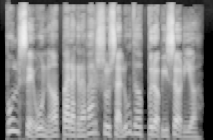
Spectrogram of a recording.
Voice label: spanish Record Temporary Greeting

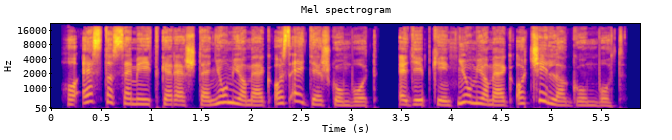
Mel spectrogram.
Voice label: Agent Confirmation, hungarian

